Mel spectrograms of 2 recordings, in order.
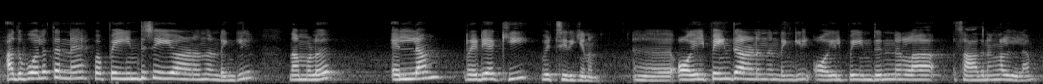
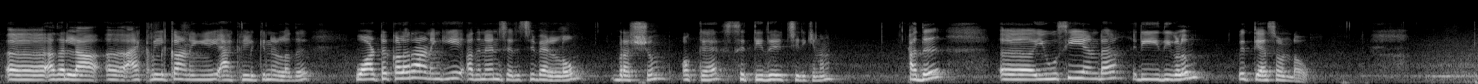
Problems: none marked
